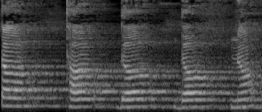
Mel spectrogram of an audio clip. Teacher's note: જેનું ઉચ્ચારણ દાંતને અડીને થતું હોય એને દંત્ય કહેવાય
